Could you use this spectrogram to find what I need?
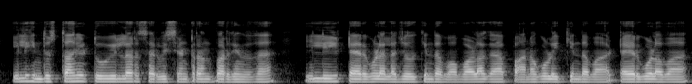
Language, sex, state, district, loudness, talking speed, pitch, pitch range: Kannada, male, Karnataka, Bidar, -19 LUFS, 130 wpm, 125 Hz, 120-135 Hz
